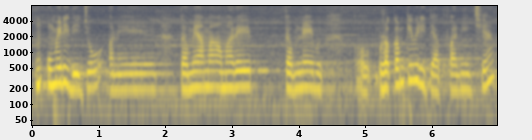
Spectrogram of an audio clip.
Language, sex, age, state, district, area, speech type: Gujarati, female, 30-45, Gujarat, Surat, rural, spontaneous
